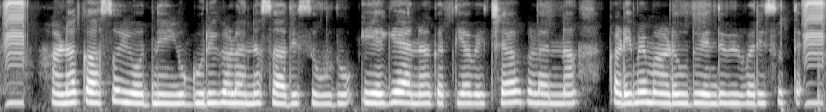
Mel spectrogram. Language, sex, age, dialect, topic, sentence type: Kannada, female, 18-24, Mysore Kannada, banking, statement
